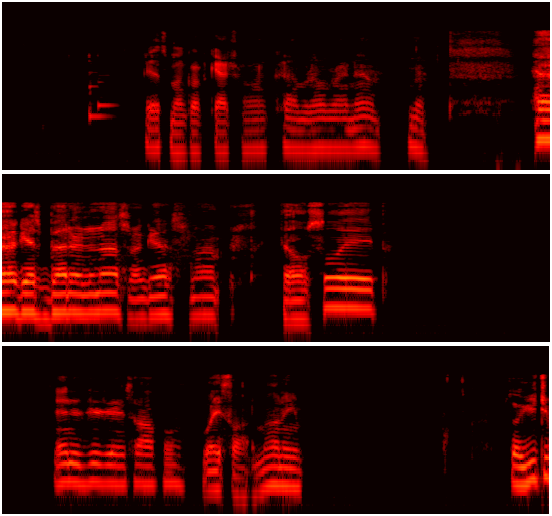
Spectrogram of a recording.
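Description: A young man talks calmly and close up, in short bursts.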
